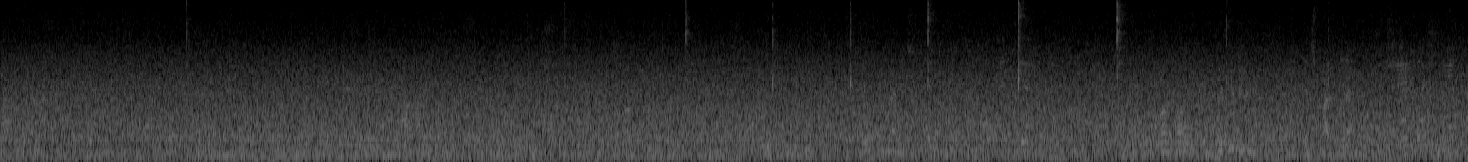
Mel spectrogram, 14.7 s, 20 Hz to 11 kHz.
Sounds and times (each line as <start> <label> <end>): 0.0 River flow 14.6
0.0 light traffic 14.6
0.0 people talking distant 14.6
7.7 men discussing 13.8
